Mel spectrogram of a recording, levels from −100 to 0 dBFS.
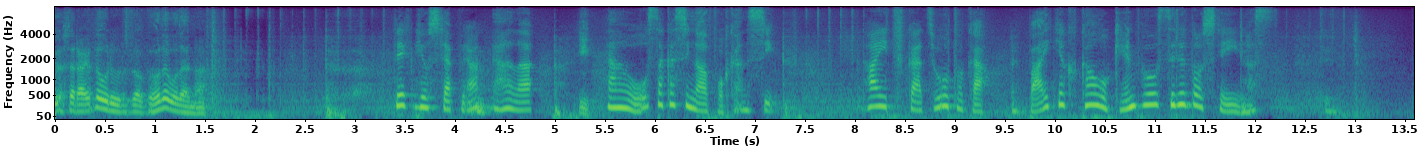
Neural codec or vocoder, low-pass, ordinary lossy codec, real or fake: codec, 16 kHz, 0.5 kbps, X-Codec, WavLM features, trained on Multilingual LibriSpeech; none; none; fake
